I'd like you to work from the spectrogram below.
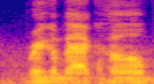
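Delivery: ordinary talk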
